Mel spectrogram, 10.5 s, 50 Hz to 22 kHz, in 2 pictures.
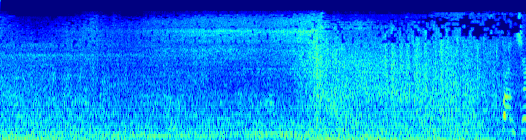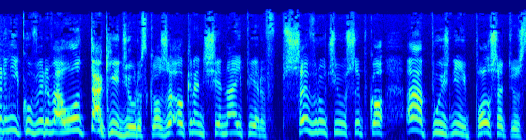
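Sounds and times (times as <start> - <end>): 
naval mine explosion in a harbor: 0.0 - 5.4
speech: 5.5 - 10.5.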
